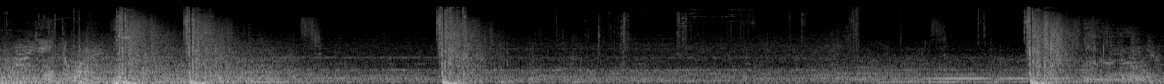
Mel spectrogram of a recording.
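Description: Pistol shots ring out loudly with a short echo.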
